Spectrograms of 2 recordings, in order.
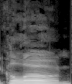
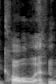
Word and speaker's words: Colon: And his last name, if pronounced correctly, Dirty Cologne. Filthy Dirty Cologne. I I went with dirty colon, but it's a good thing he's in prison.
